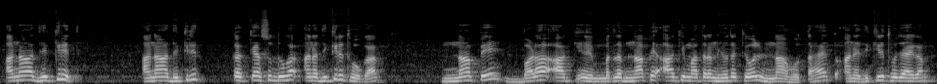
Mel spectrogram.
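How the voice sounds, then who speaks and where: A man's voice: a little high, moderate pace. A man teaching a spelling lesson for exam preparation, explaining step by step and answering his own questions. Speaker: Hindi grammar teacher. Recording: dull lo-fi recording with faint hiss.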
